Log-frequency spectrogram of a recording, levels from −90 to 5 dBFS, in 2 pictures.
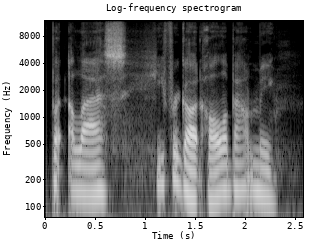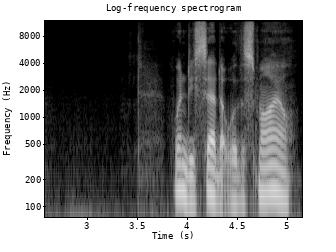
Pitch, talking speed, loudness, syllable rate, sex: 135 Hz, 150 wpm, -18 LUFS, 5.3 syllables/s, male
